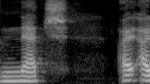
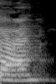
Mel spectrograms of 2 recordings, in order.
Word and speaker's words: Necciai: And then I heard Netch. I don't know what Netch. How do you say your last name? Is it Netchi? Netchai.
